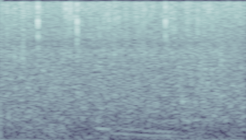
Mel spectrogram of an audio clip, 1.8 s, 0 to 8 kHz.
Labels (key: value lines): label: biophony
recorder: SoundTrap 300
